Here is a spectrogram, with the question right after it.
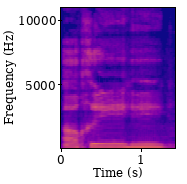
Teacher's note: ख़ा खरखरा जैसी आवाज़ निकलना है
